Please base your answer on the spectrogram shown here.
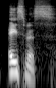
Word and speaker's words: Abmas: Asmus. Asmus? Yep. Oh, yep. sorry about that. So, It is spelled Admus, but it's pronounced Asmus.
